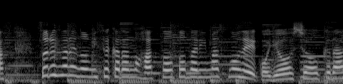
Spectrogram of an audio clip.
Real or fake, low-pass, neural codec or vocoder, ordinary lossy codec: real; none; none; none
